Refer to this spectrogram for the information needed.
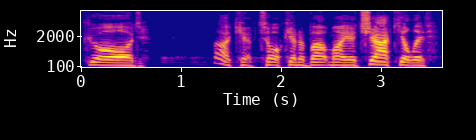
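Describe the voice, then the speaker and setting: A man's voice: a little high, unhurried, bright, forceful tone, dry recording, clean studio sound. A man playing a smug, sleazy, self-absorbed political staffer in an audio comedy, with a disdainful manner. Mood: mortified. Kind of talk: audio comedy drama acting.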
